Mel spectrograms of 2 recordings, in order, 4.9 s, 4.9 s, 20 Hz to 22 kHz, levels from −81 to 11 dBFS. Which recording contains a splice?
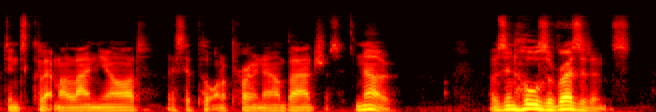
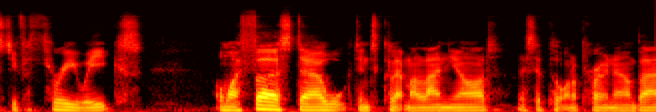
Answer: first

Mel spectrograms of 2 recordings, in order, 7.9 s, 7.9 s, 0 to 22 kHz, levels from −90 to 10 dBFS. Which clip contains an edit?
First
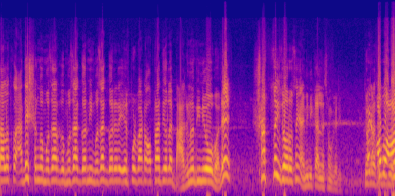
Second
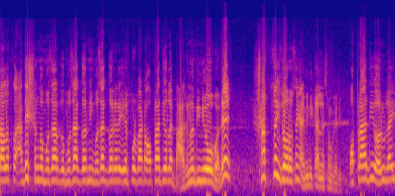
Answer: second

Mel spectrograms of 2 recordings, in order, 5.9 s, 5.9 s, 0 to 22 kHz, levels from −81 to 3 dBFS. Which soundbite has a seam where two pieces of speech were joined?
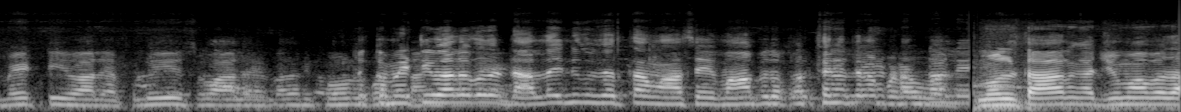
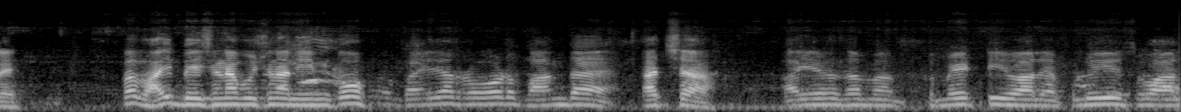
first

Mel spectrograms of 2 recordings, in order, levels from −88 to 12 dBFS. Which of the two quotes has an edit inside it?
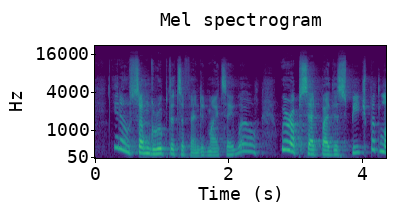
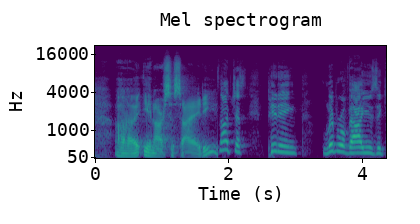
second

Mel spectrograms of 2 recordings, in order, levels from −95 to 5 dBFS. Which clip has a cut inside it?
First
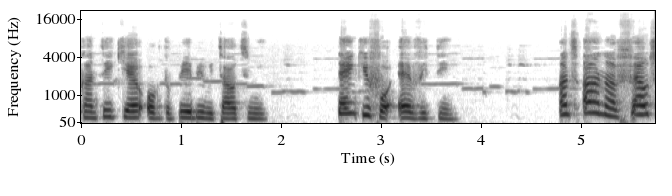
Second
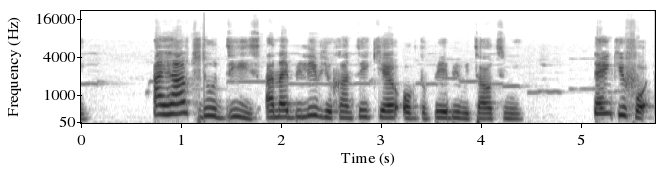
second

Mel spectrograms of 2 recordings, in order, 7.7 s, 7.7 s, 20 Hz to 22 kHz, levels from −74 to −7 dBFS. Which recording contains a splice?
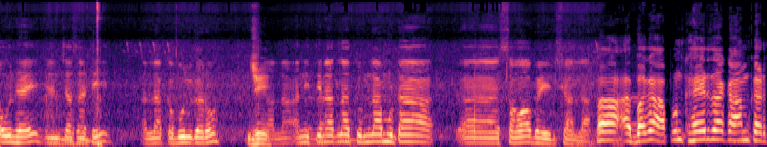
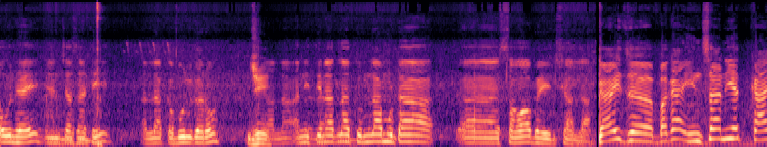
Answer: second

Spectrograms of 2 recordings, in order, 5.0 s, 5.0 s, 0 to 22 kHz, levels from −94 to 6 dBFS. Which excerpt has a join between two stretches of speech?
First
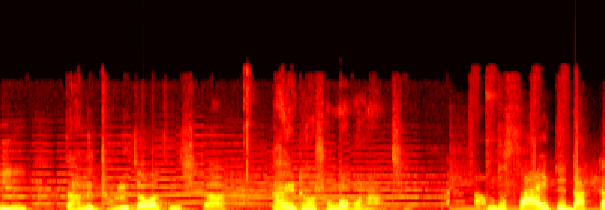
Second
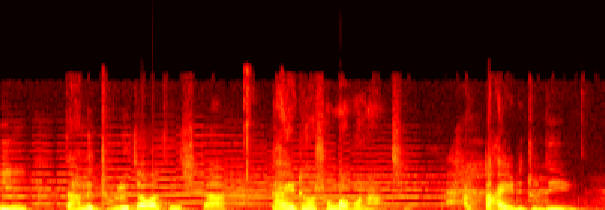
first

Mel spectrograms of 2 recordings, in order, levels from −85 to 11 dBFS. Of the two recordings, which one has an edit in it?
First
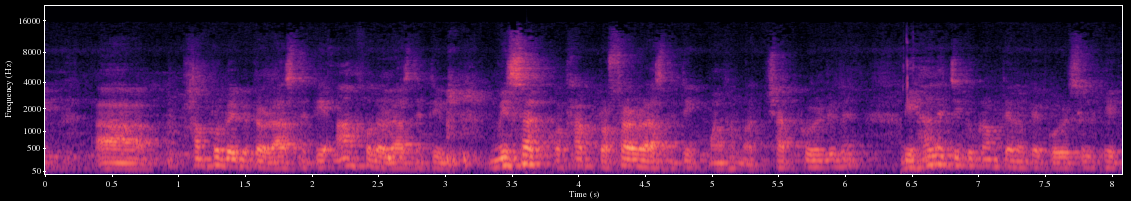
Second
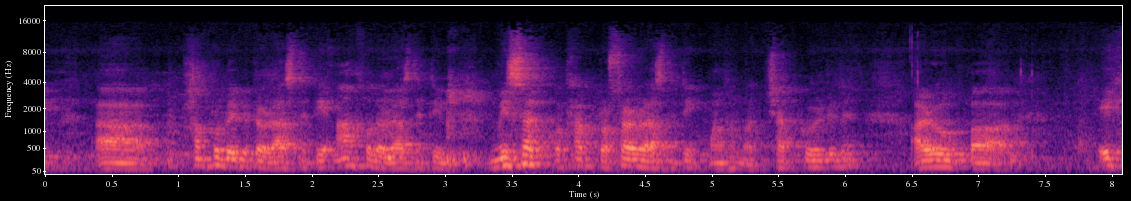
first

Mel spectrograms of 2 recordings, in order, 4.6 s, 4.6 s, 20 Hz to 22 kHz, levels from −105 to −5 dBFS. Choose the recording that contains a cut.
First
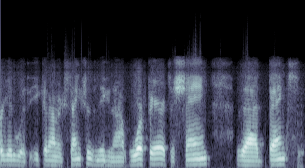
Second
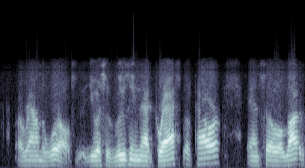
second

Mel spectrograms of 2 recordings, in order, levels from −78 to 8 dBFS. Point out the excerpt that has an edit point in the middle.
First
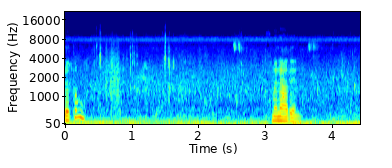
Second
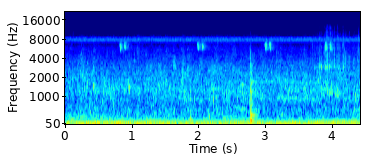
first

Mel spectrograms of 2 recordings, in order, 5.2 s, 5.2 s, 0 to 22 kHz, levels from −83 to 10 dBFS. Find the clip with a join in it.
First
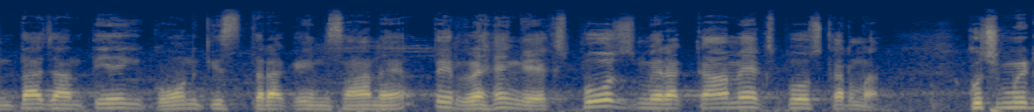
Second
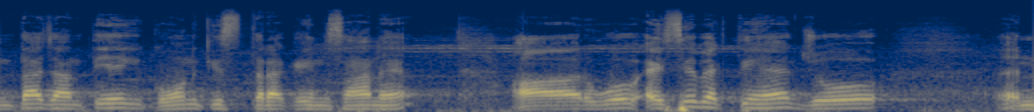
first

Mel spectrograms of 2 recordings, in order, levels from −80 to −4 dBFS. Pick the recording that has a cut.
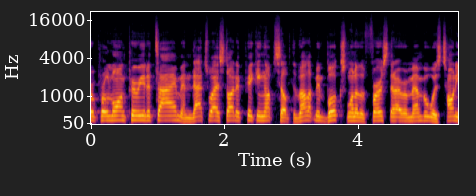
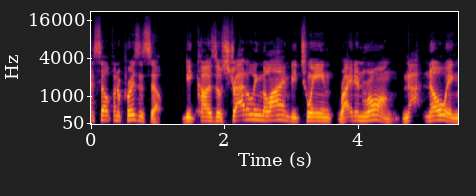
second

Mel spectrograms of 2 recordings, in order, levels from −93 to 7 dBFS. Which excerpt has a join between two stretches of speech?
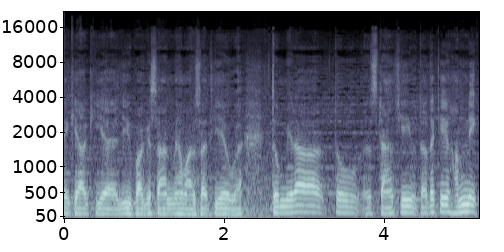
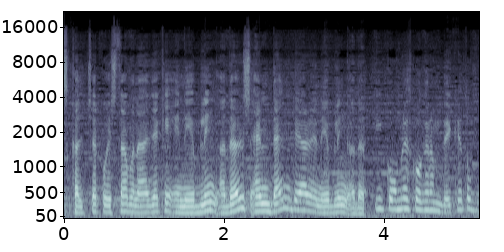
second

